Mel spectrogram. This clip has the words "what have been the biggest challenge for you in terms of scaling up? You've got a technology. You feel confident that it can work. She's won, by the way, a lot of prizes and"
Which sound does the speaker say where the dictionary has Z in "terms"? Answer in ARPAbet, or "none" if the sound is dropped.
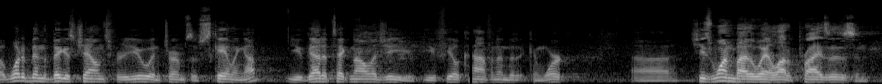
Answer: Z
